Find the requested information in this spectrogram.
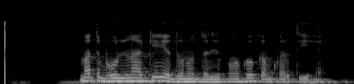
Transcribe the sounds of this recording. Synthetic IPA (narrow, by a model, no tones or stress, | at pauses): mɐt̪bʱuːlnakejed̪oːnot̪ɐɾiːqõkokɐmkɐɾt̪iɦɛː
